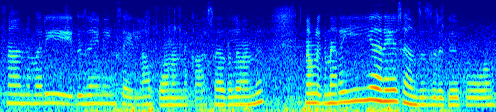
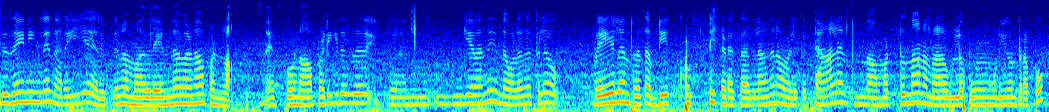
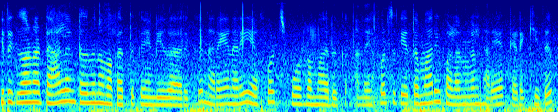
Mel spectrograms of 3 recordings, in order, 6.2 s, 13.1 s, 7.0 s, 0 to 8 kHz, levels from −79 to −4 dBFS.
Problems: constant background noise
